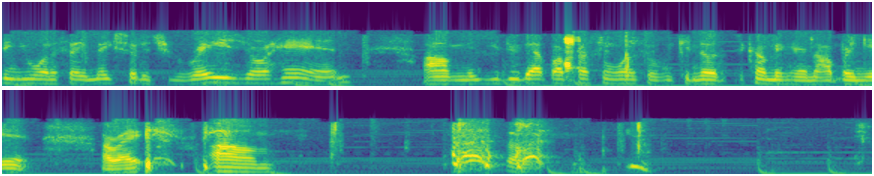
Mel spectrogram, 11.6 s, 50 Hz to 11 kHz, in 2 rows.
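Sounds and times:
speech: 0.0 - 7.7, 8.8 - 10.2
person coughing over a muffled phone-quality line: 6.6 - 7.5, 8.8 - 10.2.

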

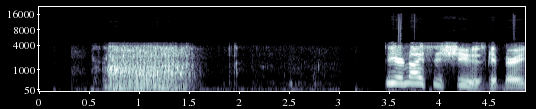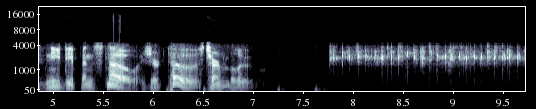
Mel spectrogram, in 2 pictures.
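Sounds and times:
horse snorting loudly: 0.5 - 1.7
speech: 3.5 - 7.1.

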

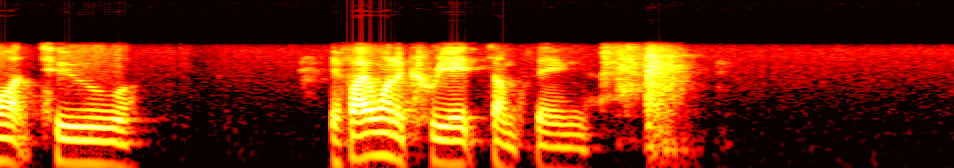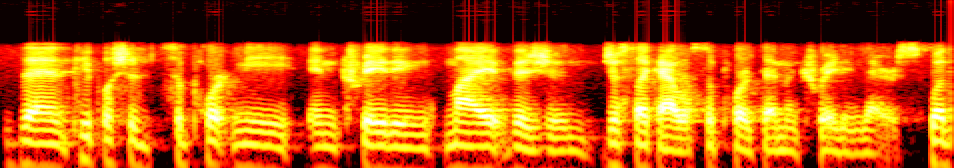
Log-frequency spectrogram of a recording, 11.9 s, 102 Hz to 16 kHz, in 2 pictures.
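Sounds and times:
speech: 0.0 - 1.0, 2.1 - 4.4, 6.0 - 11.9
door swinging shut with a soft thud: 3.8 - 4.5.

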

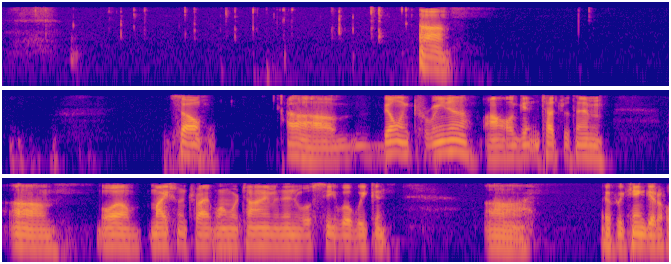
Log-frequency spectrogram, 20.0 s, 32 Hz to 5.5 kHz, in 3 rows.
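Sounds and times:
breathy bursts: 0.0 - 0.7, 17.3 - 18.0
typing on a computer keyboard: 1.0 - 3.9
speech: 4.2 - 4.6, 8.5 - 8.8, 9.5 - 12.8, 13.4 - 17.3, 18.2 - 18.7, 19.3 - 20.0.

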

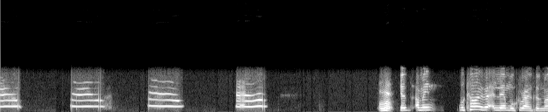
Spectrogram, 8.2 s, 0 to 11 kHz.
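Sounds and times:
cat meowing: 0.0 - 0.4, 1.0 - 2.8, 3.6 - 4.1
speech: 5.8 - 8.2.

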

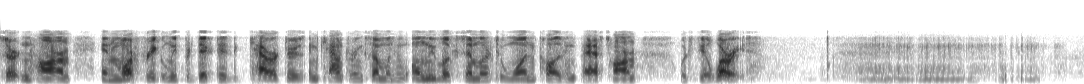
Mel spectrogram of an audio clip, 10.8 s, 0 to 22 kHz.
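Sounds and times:
speech: 0.0 - 7.6
man snoring: 8.4 - 10.6.

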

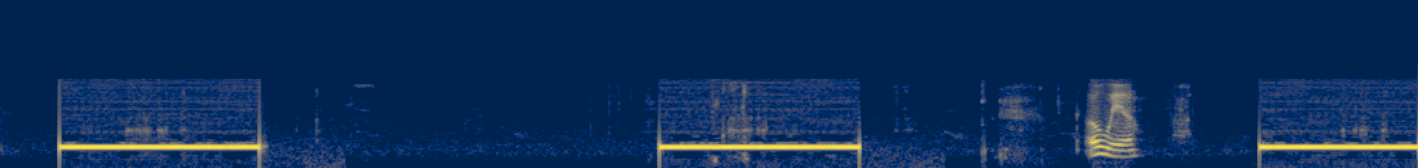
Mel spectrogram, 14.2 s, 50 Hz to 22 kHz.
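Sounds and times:
telephone ringback tone: 0.6 - 2.7, 6.6 - 8.6, 12.6 - 14.1.

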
